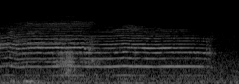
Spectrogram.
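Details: Srintil the pet cat crying for food, one sustained, loud, steady-pitched harmonic meow lasting about two seconds and fading at the end, over a faint low hum.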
